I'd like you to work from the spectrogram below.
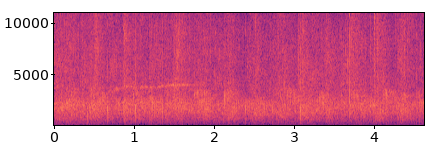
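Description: A church congregation applauds to acclaim the Lord, sustained dense clapping from many hands filling the room at steady loudness throughout.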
